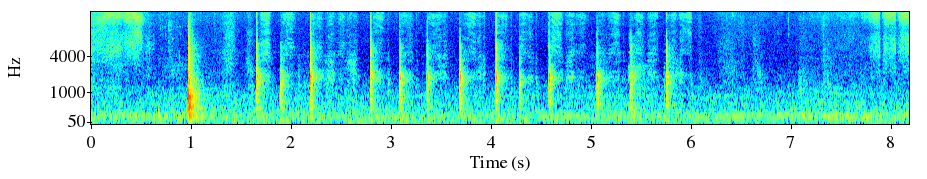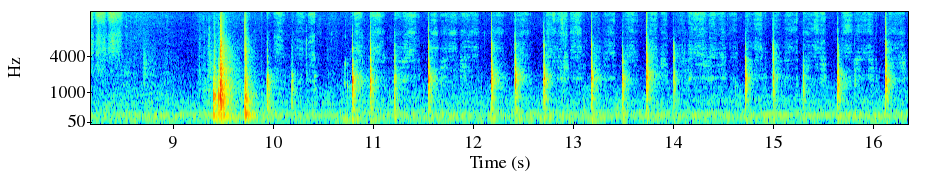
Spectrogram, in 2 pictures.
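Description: Chalk taps and clicks sharply on a blackboard.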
